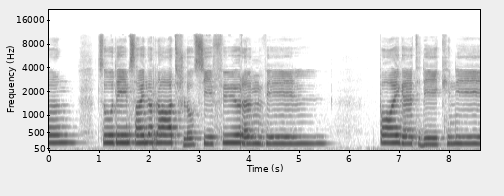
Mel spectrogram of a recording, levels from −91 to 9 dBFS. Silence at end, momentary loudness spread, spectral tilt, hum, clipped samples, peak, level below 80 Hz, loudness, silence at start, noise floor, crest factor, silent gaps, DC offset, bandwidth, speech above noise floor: 0 s; 10 LU; -5.5 dB/octave; none; under 0.1%; -10 dBFS; -64 dBFS; -25 LUFS; 0 s; -67 dBFS; 16 dB; none; under 0.1%; 11 kHz; 43 dB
